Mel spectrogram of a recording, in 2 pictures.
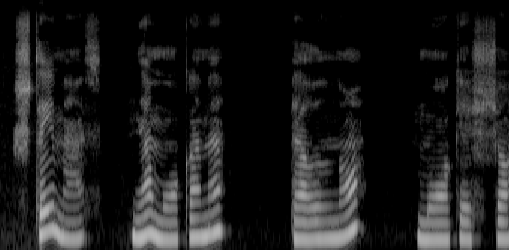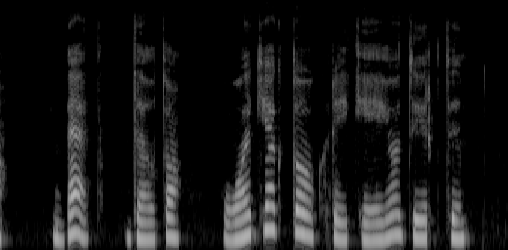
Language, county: Lithuanian, Vilnius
